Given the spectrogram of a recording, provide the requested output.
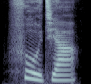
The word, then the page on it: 附加: fù jiā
